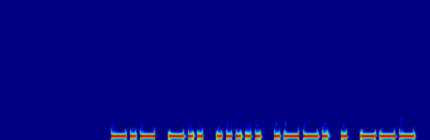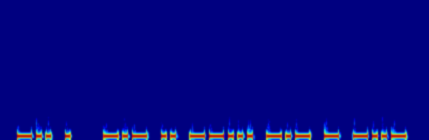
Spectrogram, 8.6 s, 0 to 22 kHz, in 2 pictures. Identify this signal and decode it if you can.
Morse code, heard as a keyed tone, about 25 wpm, 700 Hz. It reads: KD5PEO DE KI7KTX
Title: USA Callsign DE Callsign - 6 Characters - 25wpm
